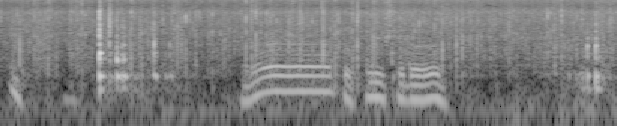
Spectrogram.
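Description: Steady patter of rain falling on vegetation and water, with one sharp click about two-thirds of a second in.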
